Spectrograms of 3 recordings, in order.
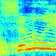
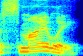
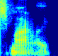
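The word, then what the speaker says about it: Smilie: Pruitt Taylor events played the uh is it simile or Smiley I always thought it was smiling I'm sorry you're right it is smiley which is kind of a creepy name for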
